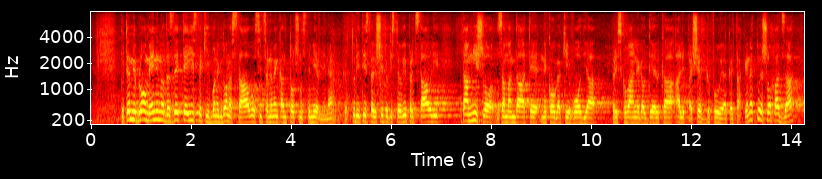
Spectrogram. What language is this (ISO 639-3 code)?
slv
